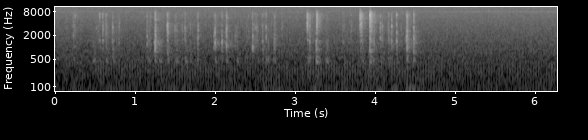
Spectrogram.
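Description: Computer keyboard keys clicking as a command is typed: an uneven run of keystrokes that stops about four and a half seconds in.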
